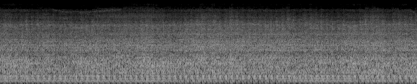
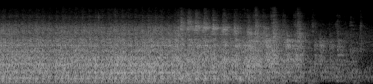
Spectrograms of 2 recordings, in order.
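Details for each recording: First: Small diesel feeding a repurposed hydraulic pump used as a motor for a mini-excavator mower, with no load: steady, busy clattering drone with a hard-working note. The motor restricts the oil flow; owner may need to bypass or cut back the flow. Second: Small hydraulic pump rigged as a motor for a DIY mini excavator mower, first run: even mechanical whirring with a fast steady pulse that winds down smoothly; runs normally with no leaks, a broken pulley caused the vibration.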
